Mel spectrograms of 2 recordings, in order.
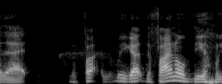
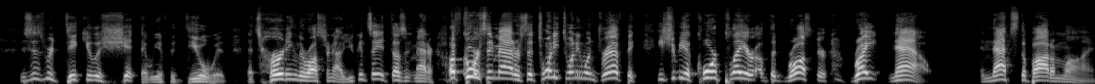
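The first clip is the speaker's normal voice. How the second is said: loud, heated, very high-pitched angry rant; 10 semitones higher, 8 dB louder than usual. Ranting about a draft pick that is hurting the roster: angry rant. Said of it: "And I'm back to being angry".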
